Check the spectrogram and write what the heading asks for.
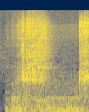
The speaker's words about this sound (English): The sound is the end of life run of a washing machine.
